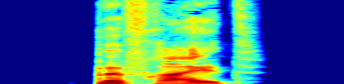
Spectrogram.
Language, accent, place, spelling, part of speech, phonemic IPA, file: German, Germany, Berlin, befreit, verb / adjective, /bəˈfʁaɪ̯t/, De-befreit.ogg
- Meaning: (verb) past participle of befreien; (adjective) freed from something, liberated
